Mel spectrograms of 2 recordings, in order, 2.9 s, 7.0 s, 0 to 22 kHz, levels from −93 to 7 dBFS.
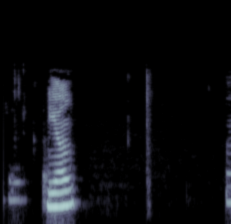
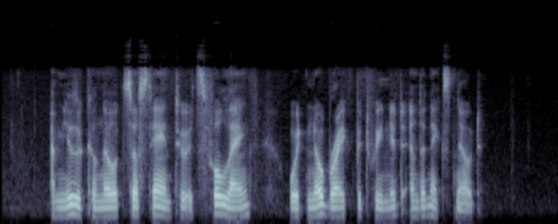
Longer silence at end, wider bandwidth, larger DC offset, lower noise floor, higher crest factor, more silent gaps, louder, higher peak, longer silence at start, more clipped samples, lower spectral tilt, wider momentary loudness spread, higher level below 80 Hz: second, 0 s vs 1 s; second, 6.8 kHz vs 9.2 kHz; neither; first, -85 dBFS vs -71 dBFS; about the same, 24 dB vs 20 dB; neither; about the same, -20 LUFS vs -22 LUFS; about the same, -2 dBFS vs -4 dBFS; second, 0.1 s vs 0.65 s; neither; first, -5 dB/octave vs -3.5 dB/octave; first, 26 LU vs 9 LU; about the same, -68 dBFS vs -64 dBFS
